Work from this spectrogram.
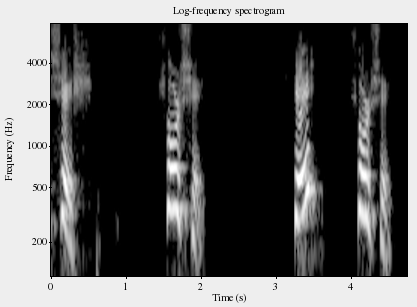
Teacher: মুখে উচ্চারণ করি একটি স সেটা হচ্ছে তালব্যস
